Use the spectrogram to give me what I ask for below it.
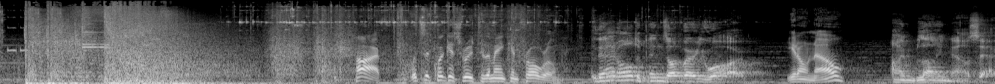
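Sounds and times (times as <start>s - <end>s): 
gunfire volley down a hallway: 0.2s - 2.4s
speech: 3.6s - 9.9s.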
